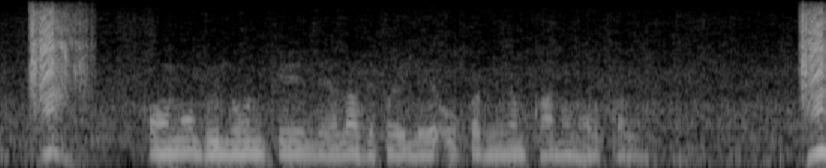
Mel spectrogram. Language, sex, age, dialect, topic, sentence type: Bhojpuri, male, 36-40, Northern, banking, statement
